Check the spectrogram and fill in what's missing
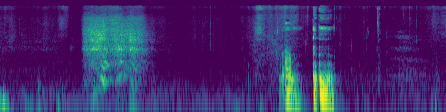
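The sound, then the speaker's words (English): Someone blows their nose: a long, breathy blast of air, a pause, then two short, honking snorts in quick succession, with quiet background sound in between. “Excuse me, I blow my nose again, folks.”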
